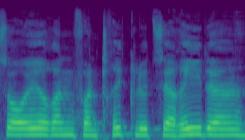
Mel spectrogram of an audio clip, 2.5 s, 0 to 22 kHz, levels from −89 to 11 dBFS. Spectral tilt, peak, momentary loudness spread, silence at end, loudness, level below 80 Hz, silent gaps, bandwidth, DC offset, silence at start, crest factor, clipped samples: -8 dB/octave; -8 dBFS; 7 LU; 0 s; -20 LUFS; -56 dBFS; none; 12.5 kHz; under 0.1%; 0 s; 12 dB; under 0.1%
